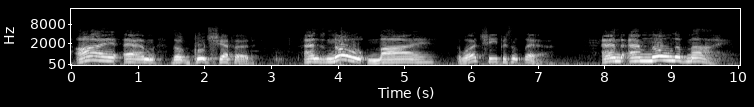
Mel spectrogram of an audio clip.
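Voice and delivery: preacher intoning the Good Shepherd verse, slow and loud; solemn scripture reading. Acted. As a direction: stretch the words out reverently. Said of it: "He talks like this".

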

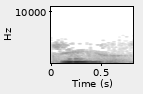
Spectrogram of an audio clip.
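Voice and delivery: retold outcry. Preacher at a sick man's bedside, retold loud cry. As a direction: call out loudly with sudden force. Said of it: "I suppose the whole ward heard".

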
